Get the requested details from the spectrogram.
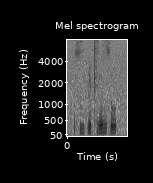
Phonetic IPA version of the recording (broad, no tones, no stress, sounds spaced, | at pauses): θ ṳ p i ʈʰ e̤ n o̤ θ u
